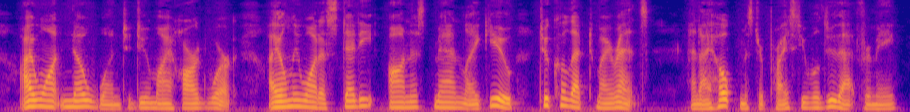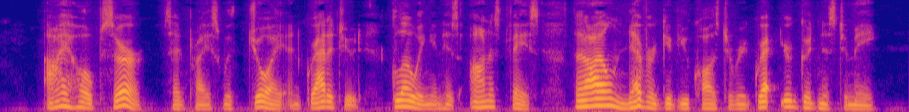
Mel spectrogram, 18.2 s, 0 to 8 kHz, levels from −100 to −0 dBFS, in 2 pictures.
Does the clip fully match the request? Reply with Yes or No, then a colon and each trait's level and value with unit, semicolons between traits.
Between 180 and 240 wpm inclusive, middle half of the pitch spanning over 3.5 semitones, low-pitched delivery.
Yes: average, 195 wpm; average, 5.3 semitones; low, 130 Hz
